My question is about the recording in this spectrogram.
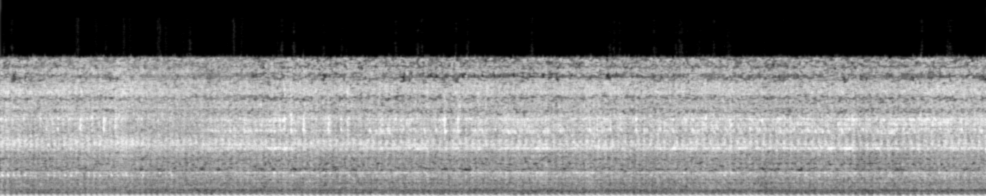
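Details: Yamaha Ego LC scooter idling with the CVT belt removed: a smooth, even idle with a steady low thrum and no rattle or grind. The noise disappears, showing it came from the CVT rather than the engine.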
